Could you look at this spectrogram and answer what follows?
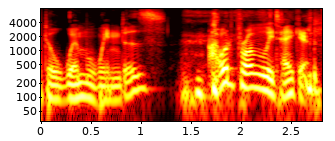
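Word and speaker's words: Wim Wenders: Japanese movie directed by German director Whim Wenders.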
